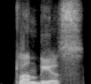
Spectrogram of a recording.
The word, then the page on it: plumbeous: British English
